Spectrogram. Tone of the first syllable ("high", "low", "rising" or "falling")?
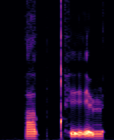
low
